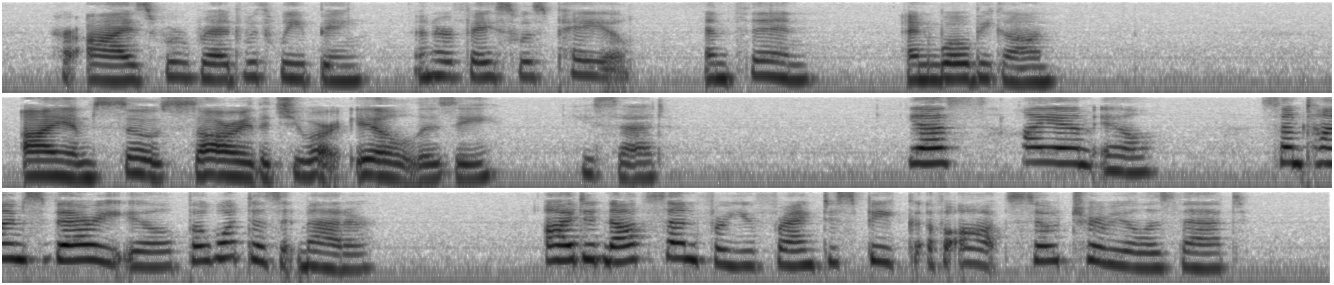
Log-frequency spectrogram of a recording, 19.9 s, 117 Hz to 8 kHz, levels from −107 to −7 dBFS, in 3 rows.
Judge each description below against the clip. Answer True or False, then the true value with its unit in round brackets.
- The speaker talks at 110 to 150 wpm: False (160 wpm)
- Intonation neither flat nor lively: False (6.9 semitones)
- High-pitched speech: True (245 Hz)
